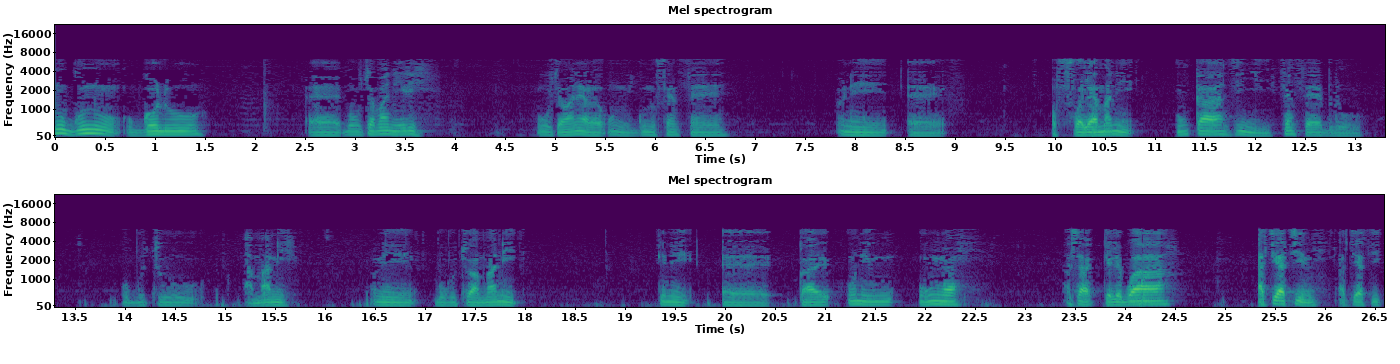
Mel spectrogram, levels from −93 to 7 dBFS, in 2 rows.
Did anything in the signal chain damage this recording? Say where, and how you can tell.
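Yes, at the codec: the whole speech clip is dull and swirly with nothing above 6.3 kHz, likely AAC compression at a low bitrate, around 24 kbps.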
